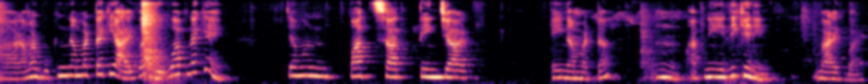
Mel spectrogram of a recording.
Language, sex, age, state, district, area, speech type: Bengali, female, 45-60, West Bengal, Darjeeling, rural, spontaneous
